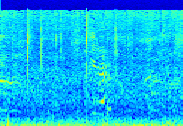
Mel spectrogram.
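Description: Roundnet rally: a few sharp taps and knocks of hands and feet striking the ball and the grass, with a short vocal call from a player partway through, over a steady low rumble.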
